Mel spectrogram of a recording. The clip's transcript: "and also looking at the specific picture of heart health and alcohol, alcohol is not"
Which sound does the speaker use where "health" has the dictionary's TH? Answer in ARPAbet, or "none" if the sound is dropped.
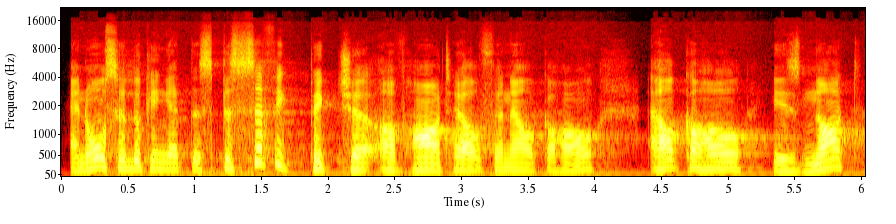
TH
